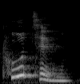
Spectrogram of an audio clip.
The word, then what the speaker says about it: Putin: Ram Kitty said, Putin is pronounced Putin.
